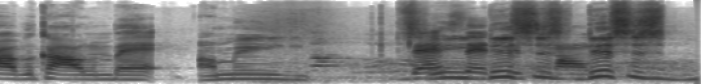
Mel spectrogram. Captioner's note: audience gasps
